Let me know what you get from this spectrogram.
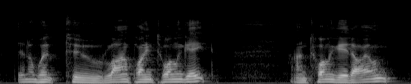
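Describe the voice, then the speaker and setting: Fairly low in pitch, a man speaks with a Newfoundland accent and fairly even intonation. The background is quiet. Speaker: retired lighthouse keeper. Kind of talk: interview answer. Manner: hesitant, conversational.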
